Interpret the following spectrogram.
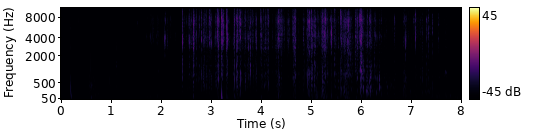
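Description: A hockey card pack's shiny wrapper is torn open and crinkled by hand, a dense crackling from about one and a half seconds in until near the end, with a few light clicks before it.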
